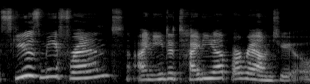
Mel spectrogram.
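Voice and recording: A woman speaks in a put-on character voice at a high pitch. Her pace is moderate.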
